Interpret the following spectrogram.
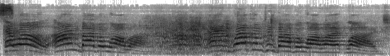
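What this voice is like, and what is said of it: Comic imitation with speech impediment. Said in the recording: “her noticeable speech impediment... Radner's Baba Wawa impersonation on Saturday Night Live was devastatingly hilarious.”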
